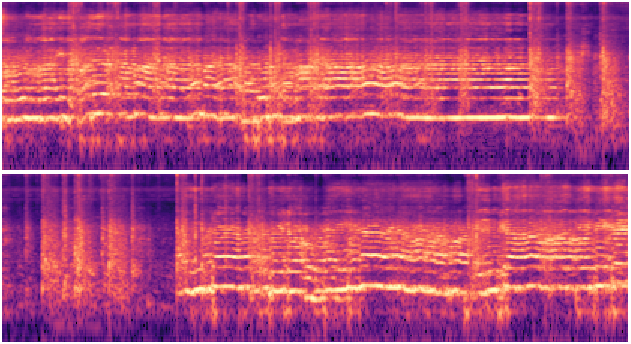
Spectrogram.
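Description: Frame drums are struck in a steady rhythm.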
